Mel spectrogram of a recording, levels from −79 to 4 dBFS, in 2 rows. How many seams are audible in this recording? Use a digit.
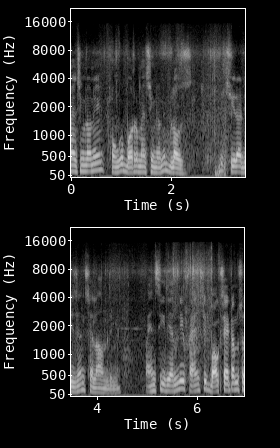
1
